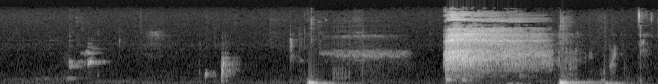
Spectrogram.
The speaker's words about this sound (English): This is what happens when I talk too fast and I run out of breath because I'm podcasting alone and forget to drink water. So I'm going to do that really quick.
